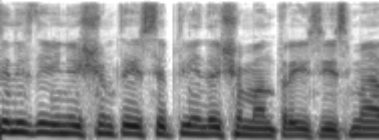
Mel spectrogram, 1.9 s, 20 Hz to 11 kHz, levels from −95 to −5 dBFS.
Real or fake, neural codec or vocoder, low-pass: real; none; 9.9 kHz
